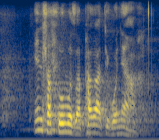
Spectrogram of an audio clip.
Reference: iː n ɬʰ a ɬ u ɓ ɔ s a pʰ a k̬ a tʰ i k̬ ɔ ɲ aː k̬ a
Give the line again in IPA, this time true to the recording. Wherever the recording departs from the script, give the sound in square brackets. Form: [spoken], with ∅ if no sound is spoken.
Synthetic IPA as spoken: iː n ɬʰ a ɬ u ɓ ɔ [z] a pʰ a k̬ a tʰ i k̬ ɔ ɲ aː k̬ a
